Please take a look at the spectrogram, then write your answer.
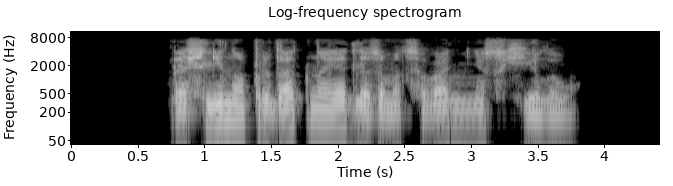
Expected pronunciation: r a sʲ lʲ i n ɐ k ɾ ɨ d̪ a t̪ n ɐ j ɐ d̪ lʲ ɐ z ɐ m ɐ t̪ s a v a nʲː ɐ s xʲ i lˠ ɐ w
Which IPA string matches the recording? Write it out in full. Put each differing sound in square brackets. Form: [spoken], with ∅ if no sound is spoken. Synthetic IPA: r a sʲ lʲ i n ɐ [p] ɾ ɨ d̪ a t̪ n ɐ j ɐ d̪ lʲ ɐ z ɐ m ɐ t̪ s a v a nʲː ɐ s xʲ i lˠ ɐ w

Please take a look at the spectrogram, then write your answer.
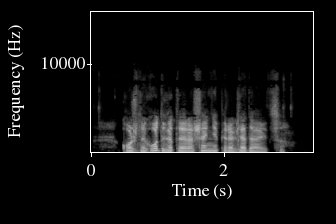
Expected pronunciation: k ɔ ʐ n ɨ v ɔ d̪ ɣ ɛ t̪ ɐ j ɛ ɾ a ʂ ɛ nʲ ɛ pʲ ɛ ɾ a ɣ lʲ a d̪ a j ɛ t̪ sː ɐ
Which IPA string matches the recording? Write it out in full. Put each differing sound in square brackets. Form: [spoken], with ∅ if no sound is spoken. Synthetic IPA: k ɔ ʐ n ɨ [ɣ] ɔ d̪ ɣ ɛ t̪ ɐ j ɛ ɾ a ʂ ɛ [nʲː] ɛ pʲ ɛ ɾ [ɐ] ɣ lʲ a d̪ a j ɛ t̪ sː ɐ

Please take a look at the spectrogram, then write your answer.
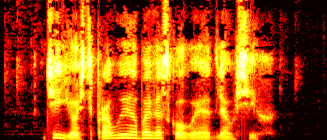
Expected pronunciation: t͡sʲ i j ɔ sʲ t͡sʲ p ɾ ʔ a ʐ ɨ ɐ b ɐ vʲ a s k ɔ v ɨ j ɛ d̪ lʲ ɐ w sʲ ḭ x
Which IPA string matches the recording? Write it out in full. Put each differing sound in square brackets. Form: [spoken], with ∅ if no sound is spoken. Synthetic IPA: t͡sʲ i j ɔ sʲ t͡sʲ p ɾ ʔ a [v] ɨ ɐ b ɐ vʲ a s k ɔ v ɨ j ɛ d̪ lʲ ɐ w sʲ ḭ x

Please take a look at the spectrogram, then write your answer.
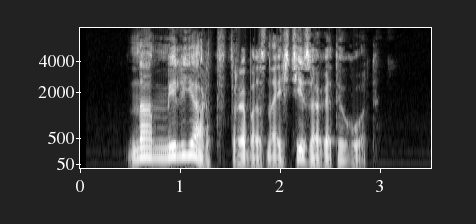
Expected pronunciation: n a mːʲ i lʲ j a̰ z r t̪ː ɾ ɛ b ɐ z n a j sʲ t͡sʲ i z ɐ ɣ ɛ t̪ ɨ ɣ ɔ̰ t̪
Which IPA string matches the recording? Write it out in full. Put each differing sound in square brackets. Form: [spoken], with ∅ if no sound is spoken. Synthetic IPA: n a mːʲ i lʲ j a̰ [∅] r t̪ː ɾ ɛ b ɐ z n a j sʲ t͡sʲ i z ɐ ɣ ɛ t̪ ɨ ɣ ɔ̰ t̪

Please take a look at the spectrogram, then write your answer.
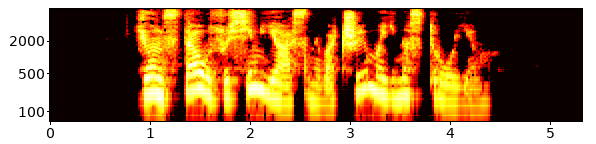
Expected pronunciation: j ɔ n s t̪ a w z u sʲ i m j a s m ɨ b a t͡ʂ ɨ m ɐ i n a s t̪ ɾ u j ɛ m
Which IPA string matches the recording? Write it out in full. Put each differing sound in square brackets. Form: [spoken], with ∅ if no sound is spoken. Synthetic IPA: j ɔ n s t̪ a w z u sʲ i m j a s [n] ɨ [v] a t͡ʂ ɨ m ɐ i n a s t̪ ɾ [ɔ] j ɛ m

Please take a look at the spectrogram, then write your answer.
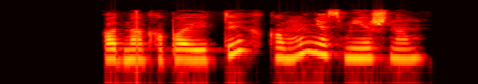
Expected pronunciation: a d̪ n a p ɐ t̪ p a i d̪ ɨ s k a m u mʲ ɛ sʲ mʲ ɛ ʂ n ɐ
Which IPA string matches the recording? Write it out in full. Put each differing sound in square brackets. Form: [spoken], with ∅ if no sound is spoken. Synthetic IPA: a d̪ n a [k] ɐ [∅] p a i [t̪] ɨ [x] k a m u [nʲ] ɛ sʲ mʲ ɛ ʂ n ɐ

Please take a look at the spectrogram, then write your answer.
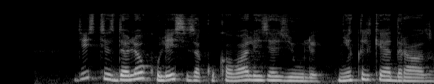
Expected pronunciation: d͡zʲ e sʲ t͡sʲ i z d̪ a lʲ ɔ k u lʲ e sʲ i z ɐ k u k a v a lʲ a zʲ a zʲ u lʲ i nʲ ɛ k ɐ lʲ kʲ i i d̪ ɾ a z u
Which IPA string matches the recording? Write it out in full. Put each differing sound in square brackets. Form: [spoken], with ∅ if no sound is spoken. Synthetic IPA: d͡zʲ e sʲ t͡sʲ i z d̪ a lʲ ɔ k u lʲ e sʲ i z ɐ k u k a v a lʲ [i] zʲ a zʲ u lʲ i nʲ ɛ k ɐ lʲ kʲ i [a] d̪ ɾ a z u

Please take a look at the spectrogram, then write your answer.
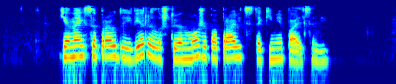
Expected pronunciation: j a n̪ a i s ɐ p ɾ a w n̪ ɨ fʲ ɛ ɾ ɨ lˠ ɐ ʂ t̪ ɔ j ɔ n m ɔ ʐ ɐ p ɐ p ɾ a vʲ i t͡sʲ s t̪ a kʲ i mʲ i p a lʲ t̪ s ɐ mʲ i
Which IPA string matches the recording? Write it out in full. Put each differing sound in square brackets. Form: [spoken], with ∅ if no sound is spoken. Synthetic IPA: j a n̪ a i s ɐ p ɾ a w [d̪] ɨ [vʲ] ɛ ɾ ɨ lˠ ɐ ʂ t̪ ɔ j ɔ n m ɔ ʐ ɐ p [a] p ɾ a vʲ i t͡sʲ s t̪ a kʲ i mʲ i p a lʲ t̪ s ɐ mʲ i

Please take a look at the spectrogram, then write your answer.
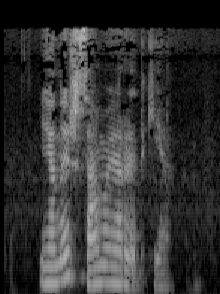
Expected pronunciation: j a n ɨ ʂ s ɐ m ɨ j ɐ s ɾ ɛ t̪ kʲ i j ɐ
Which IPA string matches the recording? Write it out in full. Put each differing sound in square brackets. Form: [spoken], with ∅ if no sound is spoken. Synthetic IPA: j a n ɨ ʂ s [a] m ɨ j ɐ [∅] ɾ ɛ t̪ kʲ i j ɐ

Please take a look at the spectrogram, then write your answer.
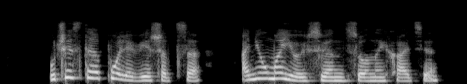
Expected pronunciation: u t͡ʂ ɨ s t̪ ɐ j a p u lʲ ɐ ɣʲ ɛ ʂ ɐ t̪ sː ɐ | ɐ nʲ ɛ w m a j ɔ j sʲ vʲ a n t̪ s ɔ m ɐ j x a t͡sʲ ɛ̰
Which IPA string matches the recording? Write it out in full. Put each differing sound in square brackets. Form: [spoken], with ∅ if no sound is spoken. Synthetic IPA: u t͡ʂ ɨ s t̪ ɐ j [ɐ] p [ɔ] lʲ ɐ [vʲ] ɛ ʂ ɐ t̪ sː ɐ | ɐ nʲ ɛ w m a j ɔ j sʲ vʲ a n t̪ s ɔ [n] ɐ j x a t͡sʲ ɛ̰

